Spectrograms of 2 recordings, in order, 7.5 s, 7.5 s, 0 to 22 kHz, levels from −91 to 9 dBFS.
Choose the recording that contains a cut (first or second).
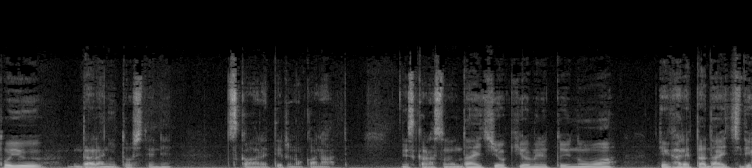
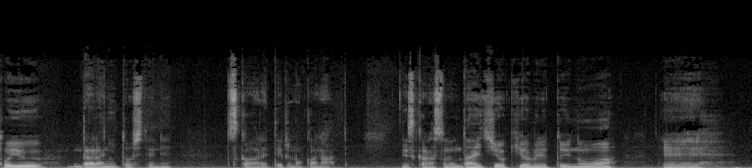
first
